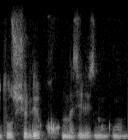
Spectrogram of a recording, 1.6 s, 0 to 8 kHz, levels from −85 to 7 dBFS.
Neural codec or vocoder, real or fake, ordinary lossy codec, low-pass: none; real; Opus, 32 kbps; 7.2 kHz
